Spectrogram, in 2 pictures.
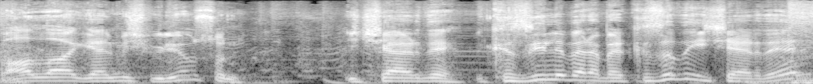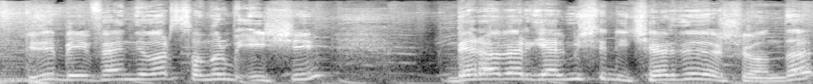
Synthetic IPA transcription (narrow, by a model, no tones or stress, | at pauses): va̰lˠːaːɟælʲmiʃbilʲijo̞musun | it͡ʃʰæɾd̪ɛbikʰɯzɯjlˠabe̞ɾaːbæɾkʰɯzɯd̪ait͡ʃʰæɾd̪ɛbid̪ɛbiefænd̪ivaɾsanɯɾɯme̞ʃi | beɾaːbæɾɟælʲmiʃlʲɛɾit͡ʃʰæɾd̪elʲæɾʃuand̪a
